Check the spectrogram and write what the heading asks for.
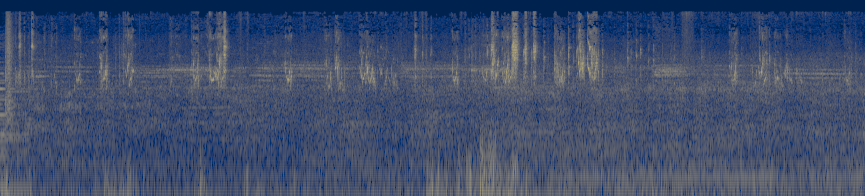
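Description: Albino creamino budgerigar chirping in short, scattered calls, over a low background rumble. A steady low hum comes in halfway through.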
